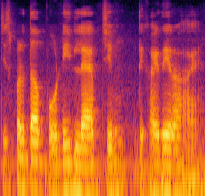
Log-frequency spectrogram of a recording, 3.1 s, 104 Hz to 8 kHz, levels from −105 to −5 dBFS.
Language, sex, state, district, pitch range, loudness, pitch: Hindi, male, Uttar Pradesh, Shamli, 100-110 Hz, -19 LUFS, 105 Hz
